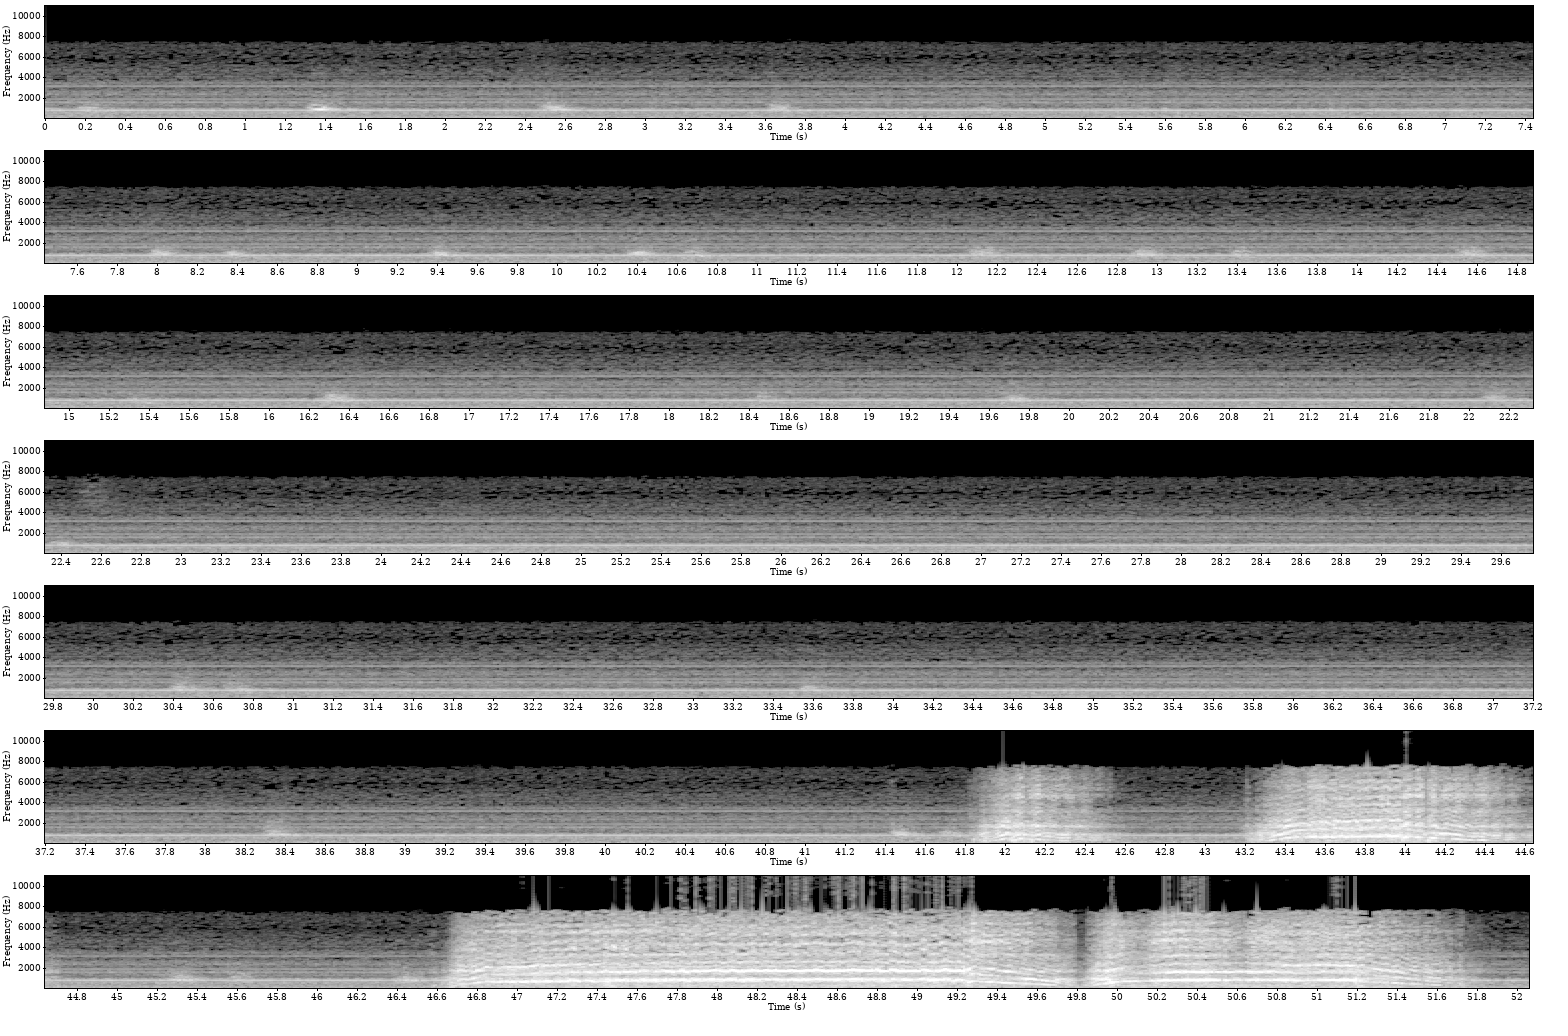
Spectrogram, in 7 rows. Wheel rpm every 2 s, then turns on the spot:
0, 0, 0, 0, 0, 0, 0, 0, 0, 0, 0, 0, 0, 0, 0, 0, 0, 0, 0, 0, 0, 40, 40, 90, 160, 140.
none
